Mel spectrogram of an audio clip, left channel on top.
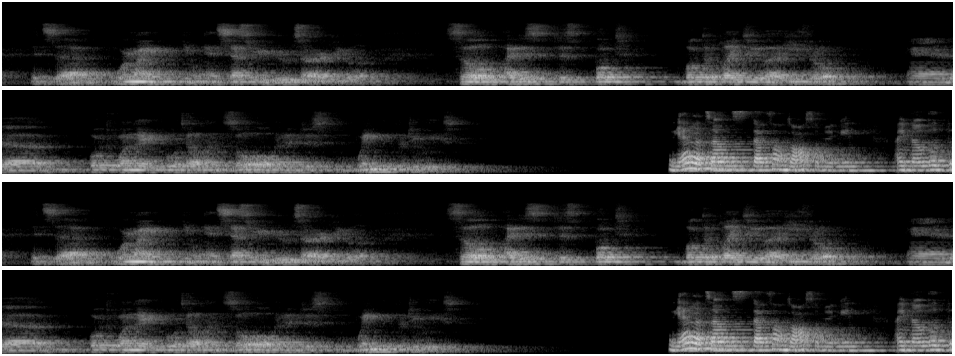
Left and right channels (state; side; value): identical; both; correlation 1.00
